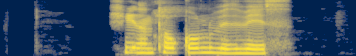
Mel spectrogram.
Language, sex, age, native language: Icelandic, male, 10, Icelandic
